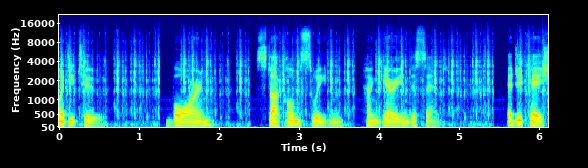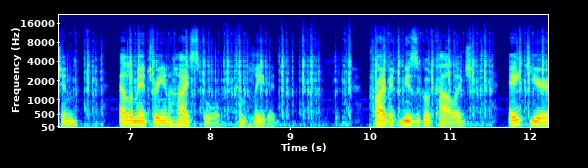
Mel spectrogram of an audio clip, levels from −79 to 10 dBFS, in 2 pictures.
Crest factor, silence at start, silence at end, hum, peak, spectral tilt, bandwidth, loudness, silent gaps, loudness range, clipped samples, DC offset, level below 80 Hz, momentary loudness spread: 20 dB; 0 s; 0 s; none; -2 dBFS; -5.5 dB/octave; 15.5 kHz; -22 LUFS; none; 3 LU; under 0.1%; under 0.1%; -52 dBFS; 16 LU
